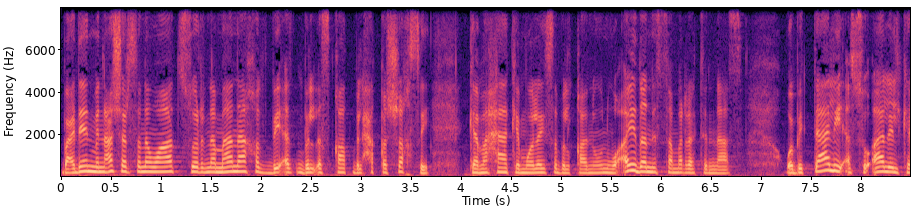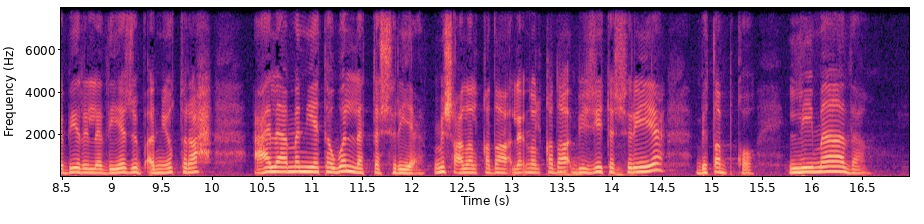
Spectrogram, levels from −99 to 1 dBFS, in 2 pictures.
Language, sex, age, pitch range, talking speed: Arabic, female, 30-49, 180-230 Hz, 125 wpm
